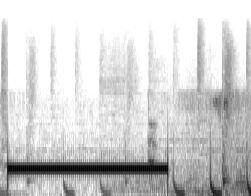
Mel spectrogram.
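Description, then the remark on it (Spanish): A loud, steady telephone dial tone after a call is cut off, humming at a single low-mid pitch for about two seconds, then stopping abruptly, leaving faint handling clicks and rustling. No one speaks. “creo que se cortó la llamada, soy yo de nuevo.”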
